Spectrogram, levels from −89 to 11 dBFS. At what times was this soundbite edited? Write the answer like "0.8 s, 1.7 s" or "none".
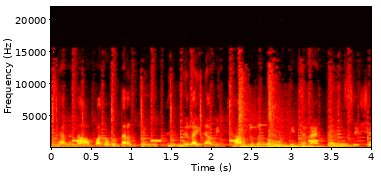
none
